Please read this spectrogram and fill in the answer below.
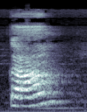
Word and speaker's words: calm: Calm. L is silent.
